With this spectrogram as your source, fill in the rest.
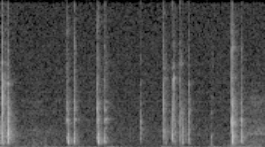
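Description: Computer keyboard keys clacking in short bursts as CMD is typed, several crisp close taps spaced irregularly in an otherwise quiet room.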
